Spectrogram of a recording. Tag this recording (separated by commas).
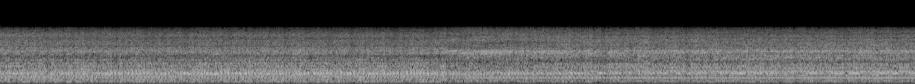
Engine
